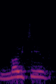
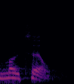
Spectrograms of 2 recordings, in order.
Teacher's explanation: motive is stressed on the first syllable motel on the second syllable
